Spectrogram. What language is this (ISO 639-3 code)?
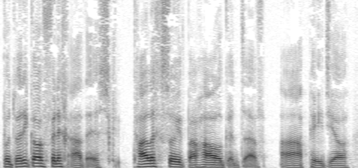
cym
